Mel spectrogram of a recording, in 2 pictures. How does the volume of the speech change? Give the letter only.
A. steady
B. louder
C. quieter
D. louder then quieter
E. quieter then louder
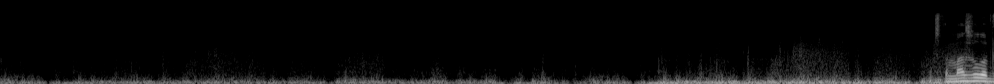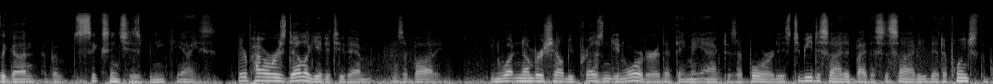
A.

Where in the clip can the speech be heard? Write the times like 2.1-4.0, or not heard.
9.3-19.8.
